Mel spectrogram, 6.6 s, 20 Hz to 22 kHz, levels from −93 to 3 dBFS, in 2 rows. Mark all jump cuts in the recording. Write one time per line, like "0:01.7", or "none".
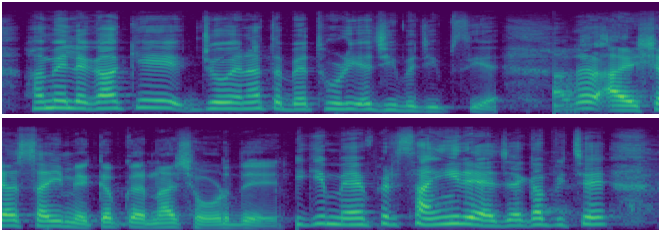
0:02.7
0:04.8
